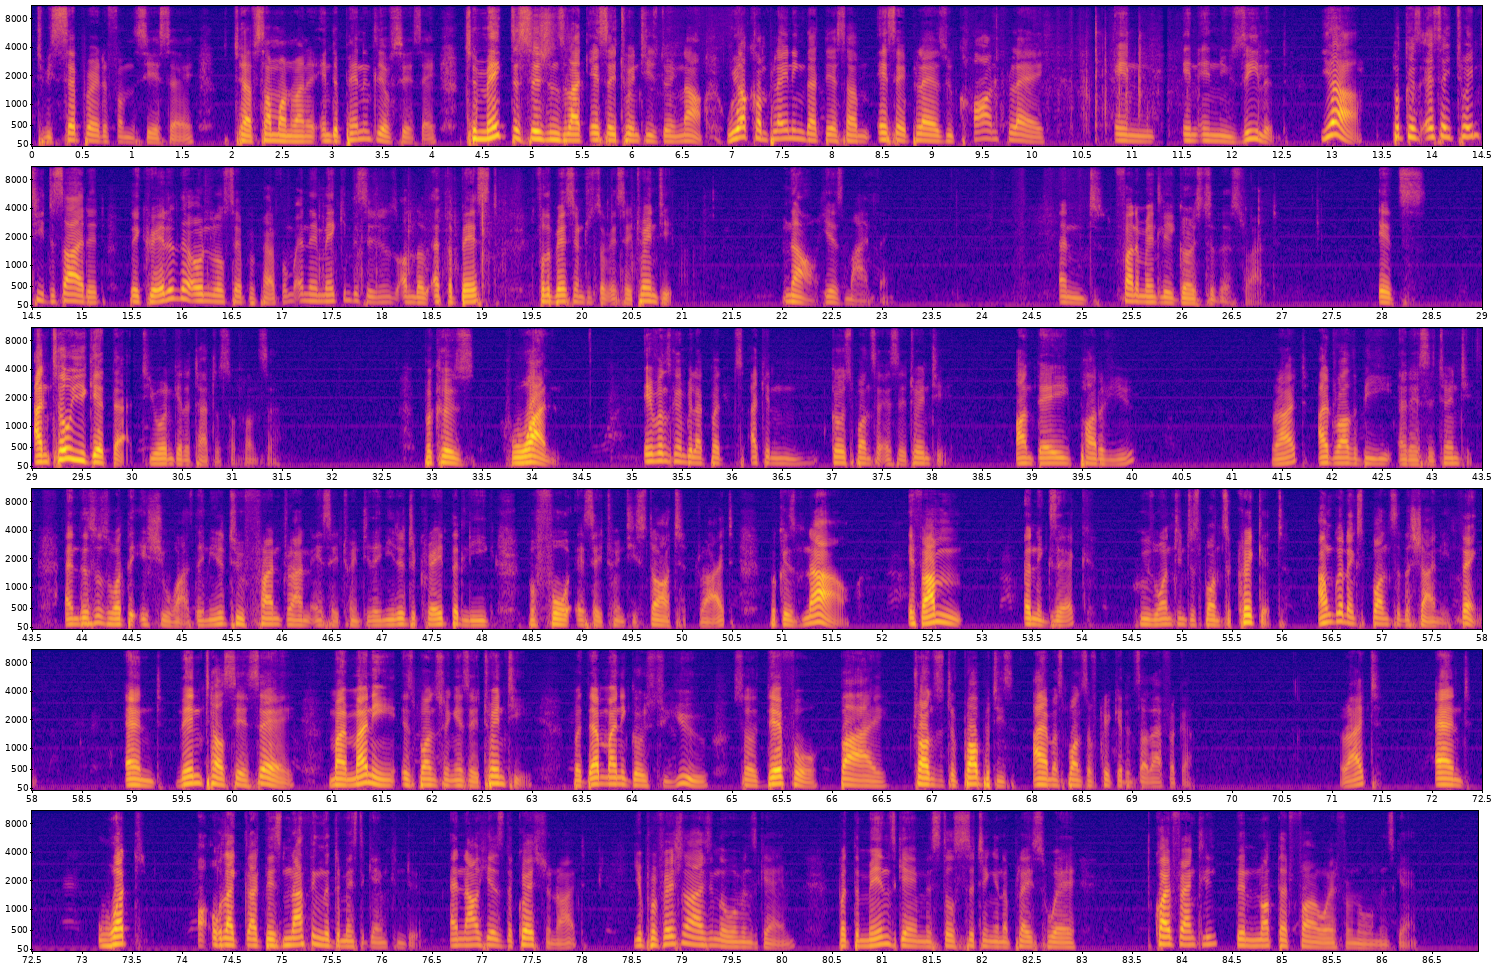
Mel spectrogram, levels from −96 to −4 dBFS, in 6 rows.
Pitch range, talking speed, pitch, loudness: 100-140 Hz, 160 wpm, 120 Hz, -23 LUFS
